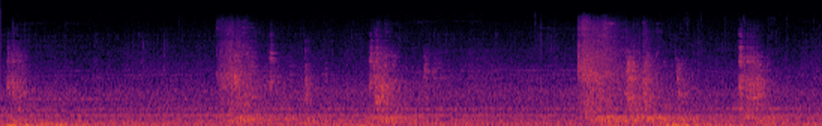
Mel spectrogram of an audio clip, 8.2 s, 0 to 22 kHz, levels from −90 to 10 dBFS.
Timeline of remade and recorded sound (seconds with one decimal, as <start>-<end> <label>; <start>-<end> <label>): 0.0-0.5 recorded; 0.5-1.0 remade; 1.0-3.0 recorded; 3.0-4.8 remade; 4.8-7.5 recorded; 7.5-8.2 remade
